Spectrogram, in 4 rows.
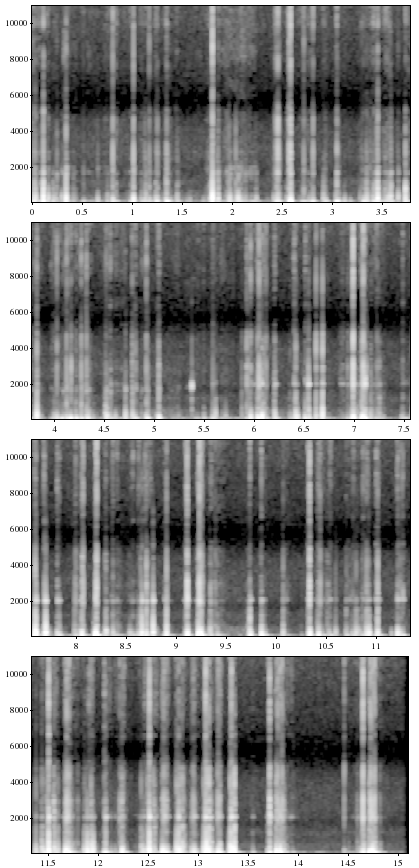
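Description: Fingernails tap and scratch the white resin teeth of a clear acrylic full-jaw dental model, making a dense, irregular run of dry clicks and scraping crackles. The sound is mostly low and dull, with short sharp transients that die out almost at once and faint brief tones around 2 kHz. It goes on steadily for the whole clip with a few short pauses.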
